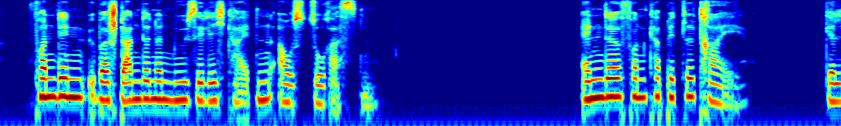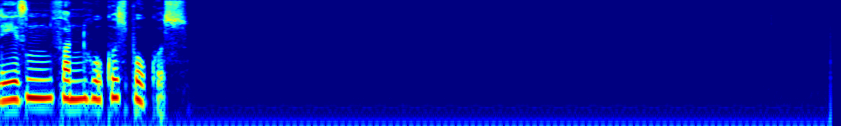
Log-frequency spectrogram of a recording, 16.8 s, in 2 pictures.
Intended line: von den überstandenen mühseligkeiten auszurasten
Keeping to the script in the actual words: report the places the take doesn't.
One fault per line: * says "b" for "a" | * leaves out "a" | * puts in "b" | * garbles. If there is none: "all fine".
all fine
